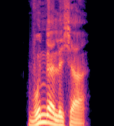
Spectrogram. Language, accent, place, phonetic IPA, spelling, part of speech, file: German, Germany, Berlin, [ˈvʊndɐlɪçɐ], wunderlicher, adjective, De-wunderlicher.ogg
- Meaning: 1. comparative degree of wunderlich 2. inflection of wunderlich: strong/mixed nominative masculine singular 3. inflection of wunderlich: strong genitive/dative feminine singular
